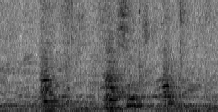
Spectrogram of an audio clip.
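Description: Several pieces of live acoustic music sounding at once, an upright piano among them, mixed with people talking. Short pitched notes overlap one another with no single steady tune.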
